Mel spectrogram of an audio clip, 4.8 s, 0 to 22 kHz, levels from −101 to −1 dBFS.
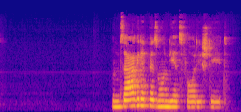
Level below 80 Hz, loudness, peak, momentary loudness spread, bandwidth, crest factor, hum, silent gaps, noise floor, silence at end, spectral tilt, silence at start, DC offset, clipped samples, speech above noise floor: -68 dBFS; -18 LUFS; -2 dBFS; 14 LU; 12.5 kHz; 18 dB; none; none; -72 dBFS; 0.3 s; -4.5 dB/octave; 2.25 s; under 0.1%; under 0.1%; 54 dB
